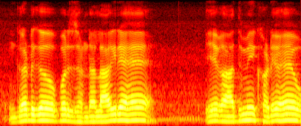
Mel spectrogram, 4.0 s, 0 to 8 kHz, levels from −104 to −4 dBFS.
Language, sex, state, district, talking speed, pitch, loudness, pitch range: Marwari, male, Rajasthan, Churu, 165 wpm, 140 Hz, -18 LUFS, 125-145 Hz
